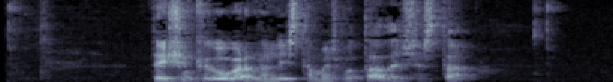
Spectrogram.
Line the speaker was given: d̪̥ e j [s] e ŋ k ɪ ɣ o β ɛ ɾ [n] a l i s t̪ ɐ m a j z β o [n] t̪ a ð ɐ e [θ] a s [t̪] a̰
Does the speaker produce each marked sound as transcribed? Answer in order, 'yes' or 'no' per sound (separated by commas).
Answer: no, yes, no, no, yes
